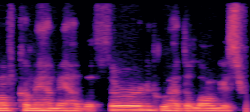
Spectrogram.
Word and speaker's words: Kamehameha: up of five morphemes the first one is a diphthong the second one i gotta move my uh let's see is a single vowel on a single syllable the next one these two morphemes combine to create three vowels across two syllables and the last one of course the last morpheme is two syllables and a vcv structure we'll probably come back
